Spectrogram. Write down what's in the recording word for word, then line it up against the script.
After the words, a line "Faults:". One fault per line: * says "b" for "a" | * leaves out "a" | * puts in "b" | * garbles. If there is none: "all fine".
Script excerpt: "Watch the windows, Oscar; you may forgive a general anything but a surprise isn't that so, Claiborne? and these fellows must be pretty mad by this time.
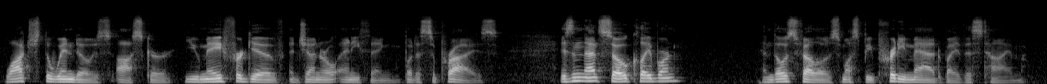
"Watch the windows, Oscar; you may forgive a general anything but a surprise isn't that so, Claiborne? and those fellows must be pretty mad by this time.
Faults:
* says "those" for "these"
